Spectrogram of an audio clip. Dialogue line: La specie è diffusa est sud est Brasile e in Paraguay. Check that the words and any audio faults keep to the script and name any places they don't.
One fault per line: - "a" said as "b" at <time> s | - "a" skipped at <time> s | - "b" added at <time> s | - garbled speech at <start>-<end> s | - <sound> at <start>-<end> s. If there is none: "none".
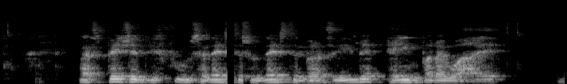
- dropout at 2.3-2.3 s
